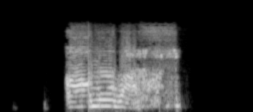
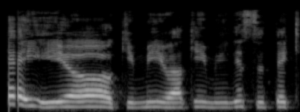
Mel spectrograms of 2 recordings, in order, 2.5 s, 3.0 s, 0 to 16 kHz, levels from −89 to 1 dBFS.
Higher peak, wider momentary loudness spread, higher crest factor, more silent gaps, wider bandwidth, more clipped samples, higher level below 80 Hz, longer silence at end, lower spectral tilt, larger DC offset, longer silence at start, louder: first, -2 dBFS vs -18 dBFS; second, 9 LU vs 12 LU; about the same, 14 dB vs 14 dB; neither; second, 7.6 kHz vs 11.5 kHz; neither; first, -56 dBFS vs -76 dBFS; first, 0.75 s vs 0 s; about the same, -5.5 dB/octave vs -5.5 dB/octave; neither; first, 0.65 s vs 0.1 s; first, -15 LUFS vs -33 LUFS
